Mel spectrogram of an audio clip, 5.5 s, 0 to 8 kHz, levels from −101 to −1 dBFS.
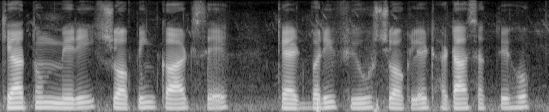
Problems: background sounds at intervals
